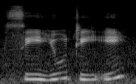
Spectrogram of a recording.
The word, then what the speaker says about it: cute: एंड E is silent, CUTE cute.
